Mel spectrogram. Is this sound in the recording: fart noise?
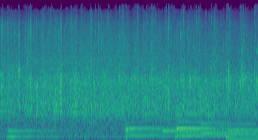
no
